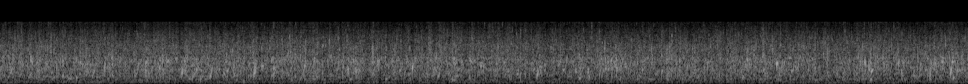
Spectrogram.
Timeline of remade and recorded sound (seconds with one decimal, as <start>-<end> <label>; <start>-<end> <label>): 0.0-1.4 recorded; 1.4-2.0 remade; 2.0-9.7 recorded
